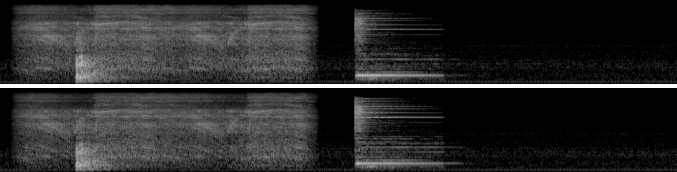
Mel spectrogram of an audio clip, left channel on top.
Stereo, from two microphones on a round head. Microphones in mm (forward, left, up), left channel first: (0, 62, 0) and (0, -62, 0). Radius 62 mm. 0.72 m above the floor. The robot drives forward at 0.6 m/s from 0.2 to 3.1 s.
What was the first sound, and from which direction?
An explosion, 30° left (ahead or behind).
